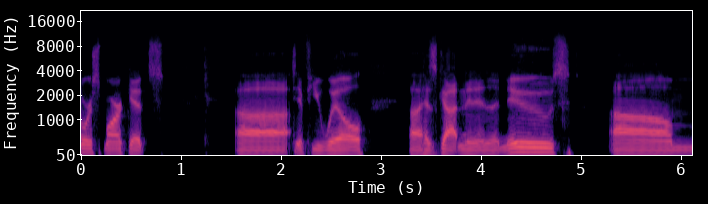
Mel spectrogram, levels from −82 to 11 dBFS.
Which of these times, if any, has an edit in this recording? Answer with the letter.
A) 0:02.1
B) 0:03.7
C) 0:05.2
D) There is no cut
A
